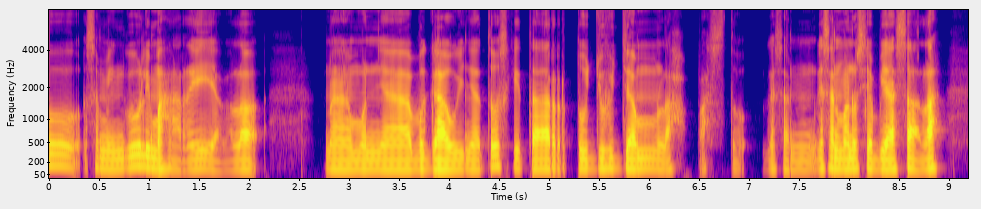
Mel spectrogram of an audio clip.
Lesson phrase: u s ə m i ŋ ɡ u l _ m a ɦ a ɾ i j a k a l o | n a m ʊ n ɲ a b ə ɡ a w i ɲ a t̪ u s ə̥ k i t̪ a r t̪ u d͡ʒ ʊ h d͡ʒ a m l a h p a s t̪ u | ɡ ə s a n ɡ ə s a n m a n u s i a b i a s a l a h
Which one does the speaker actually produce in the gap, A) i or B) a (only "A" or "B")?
A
